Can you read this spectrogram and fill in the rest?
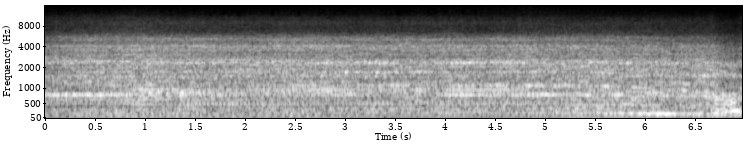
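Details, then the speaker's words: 1994 Ford F150 long-bed, 5.0 V8 fuel-injected, 5-speed manual, under 118,000 miles, cold start after sitting about 24 hours: steady, slightly raised fast idle with even hum, no knocks or misses, slowing on its own. Normal cold fast idle. "started up cold. Runs a little high idle while it's cold, and it slows down on its own. It's fuel injected."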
